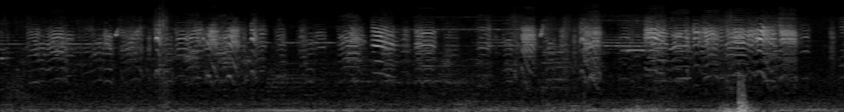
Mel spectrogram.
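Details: Zebra finch colony of mixed colour variations in Bangladesh, many birds calling together: dense nasal, harmonic chattering calls overlapping continuously, with a brief low thump near the end.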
